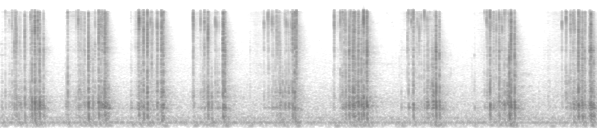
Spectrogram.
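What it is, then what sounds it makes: Plastic candy box. Long nails scratch and tap the plastic lid of a small, clear, coffin-shaped candy box with a skeleton on top, filled with candies. The result is repeated bursts of bright, dry scratching and light clicking at an uneven rhythm, separated by brief quiet gaps, with no ringing after each touch.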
